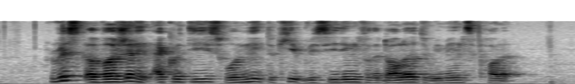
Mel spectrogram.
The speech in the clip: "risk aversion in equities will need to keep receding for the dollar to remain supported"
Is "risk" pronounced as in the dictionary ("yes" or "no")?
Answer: yes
